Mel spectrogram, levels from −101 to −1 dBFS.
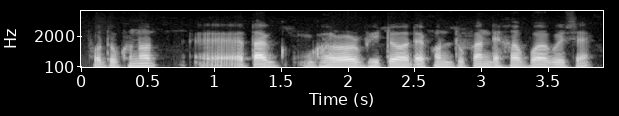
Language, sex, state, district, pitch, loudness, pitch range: Assamese, male, Assam, Sonitpur, 110 Hz, -19 LUFS, 110-115 Hz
